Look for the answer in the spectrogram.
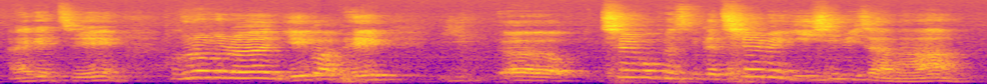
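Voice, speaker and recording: A man with a high, animated voice leads a math lesson and keeps firing checking questions at his students. Now and then he scolds them sharply. He sounds distant in an echoey room, with faint ambient noise behind him. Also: moderate pace. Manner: lively, emphatic delivery, sometimes scolding. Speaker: math teacher. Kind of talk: classroom math lecture.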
